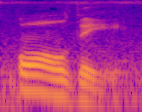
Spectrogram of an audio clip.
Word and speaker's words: Aldi: want to pronounce it here in the us it's pronounced aldi they had this on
